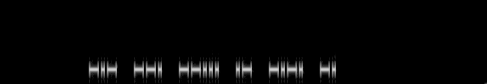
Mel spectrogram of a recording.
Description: Morse code, heard as a keyed tone, about 39 wpm, spaced as for 28 wpm, 690 Hz. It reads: KG7ACN
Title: USA Call Signs - 6 Characters - 2x Character Spacing - 40wpm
